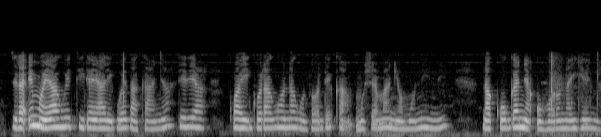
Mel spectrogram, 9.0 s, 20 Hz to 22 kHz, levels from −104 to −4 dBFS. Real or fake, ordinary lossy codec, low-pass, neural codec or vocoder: real; none; 5.4 kHz; none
